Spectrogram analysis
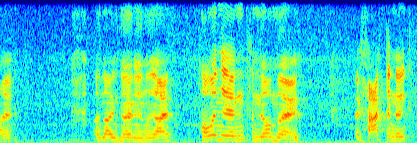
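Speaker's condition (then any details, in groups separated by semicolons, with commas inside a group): Muscular dystrophy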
